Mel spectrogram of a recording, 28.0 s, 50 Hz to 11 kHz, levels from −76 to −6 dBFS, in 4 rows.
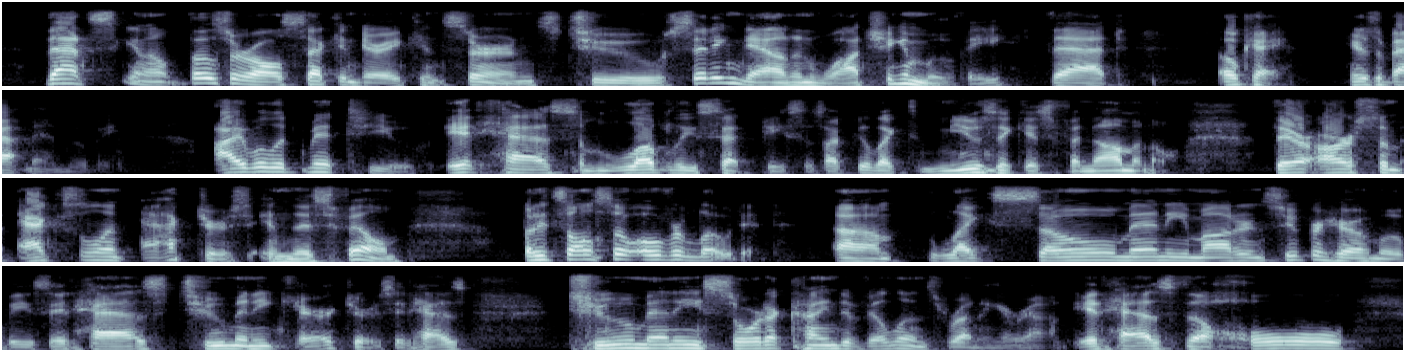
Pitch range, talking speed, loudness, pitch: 105-135 Hz, 165 wpm, -20 LUFS, 125 Hz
